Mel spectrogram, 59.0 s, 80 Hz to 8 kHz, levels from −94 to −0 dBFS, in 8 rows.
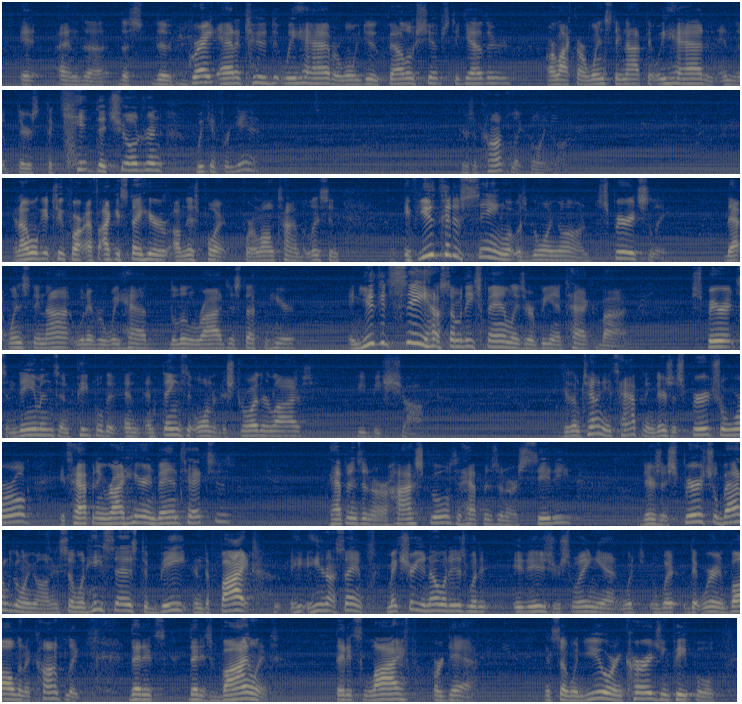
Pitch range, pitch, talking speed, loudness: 125-190 Hz, 165 Hz, 205 wpm, -45 LUFS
